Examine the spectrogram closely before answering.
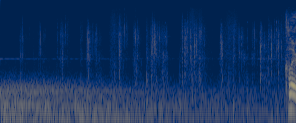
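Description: Boots step slowly on a hard floor.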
